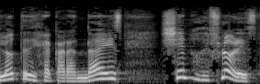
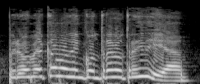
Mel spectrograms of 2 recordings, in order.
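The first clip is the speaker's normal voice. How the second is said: higher, bright-eyed little louse with a new idea; eager louse; 10 semitones higher, 3 dB louder than usual. A narrator's reading. The louse telling the animals he has an idea, higher and eager. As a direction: pipe up high with the idea. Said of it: "dijo el piojo".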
